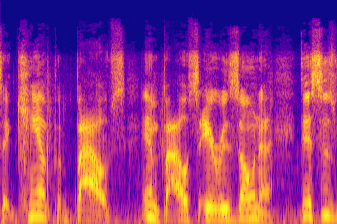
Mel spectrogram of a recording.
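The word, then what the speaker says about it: Camp Bouse: so let's see let's see if I can keep on track I have arrived at Camp Baus that's what the locals say that's how you pronounce it Camp Baus in Baus Arizona this is where General Patton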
